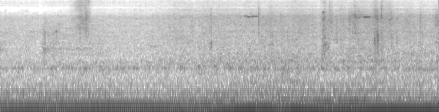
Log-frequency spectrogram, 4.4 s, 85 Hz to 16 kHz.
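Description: A vintage Chevy C10 pickup that had sat unused for 33 years rumbles as it rolls along, giving a loud, steady low engine drone throughout with no talking.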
